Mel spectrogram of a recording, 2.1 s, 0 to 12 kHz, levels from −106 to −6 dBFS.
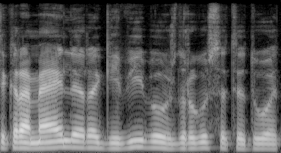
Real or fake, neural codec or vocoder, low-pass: real; none; 10.8 kHz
